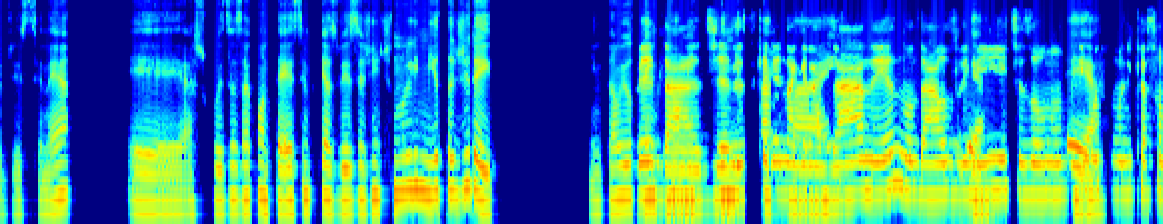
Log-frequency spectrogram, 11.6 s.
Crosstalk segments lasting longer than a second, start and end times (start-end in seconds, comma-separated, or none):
6.3-8.3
